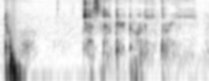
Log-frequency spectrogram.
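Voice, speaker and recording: Whispering is what this woman does. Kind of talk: ASMR whisper ramble. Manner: whispered, soft-spoken.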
